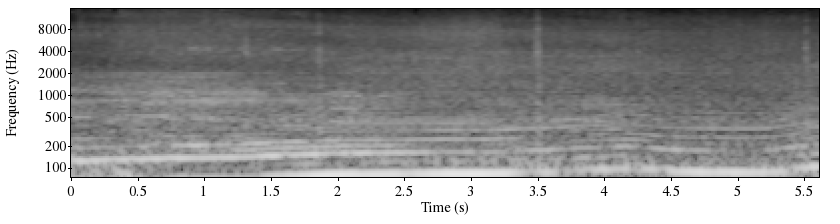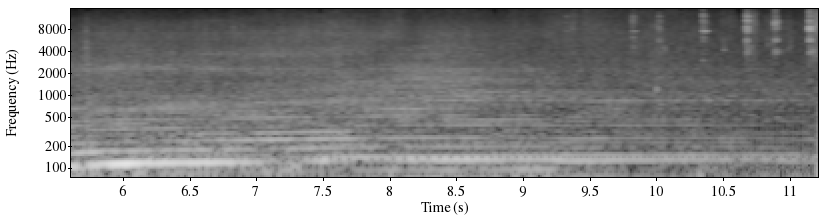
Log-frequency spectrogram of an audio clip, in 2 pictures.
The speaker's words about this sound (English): He starts the engine and begins to pilot them towards the open sea.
